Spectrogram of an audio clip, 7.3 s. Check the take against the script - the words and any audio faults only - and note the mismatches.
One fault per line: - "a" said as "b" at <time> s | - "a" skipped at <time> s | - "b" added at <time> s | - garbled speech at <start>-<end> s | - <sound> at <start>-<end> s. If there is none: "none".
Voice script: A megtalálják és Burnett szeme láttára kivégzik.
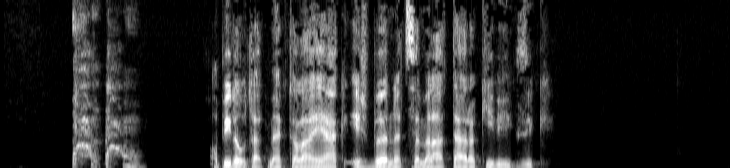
- cough at 0.7-1.5 s
- "pilótát" added at 2.2 s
